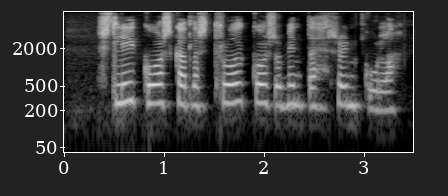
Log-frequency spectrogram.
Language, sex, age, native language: Icelandic, female, 30-39, Icelandic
